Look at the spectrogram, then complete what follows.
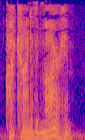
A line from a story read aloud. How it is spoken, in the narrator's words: Cherry said softly, so only I heard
